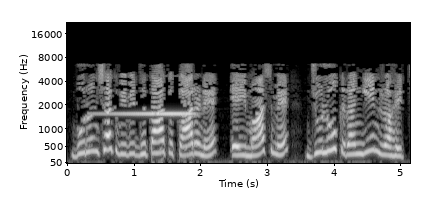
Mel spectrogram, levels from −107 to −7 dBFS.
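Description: A steady tone at 1.6 kHz rises out of the speech from 0.31 s, swelling over roughly a second until it sits about 5 dB above the talker, and holds until 2.07 s. This is a loudspeaker feedback squeal: the microphone was hearing the speaker it fed, and at that one frequency the loop gain passed unity, so the tone fed on itself. Throughout the recording, the speech is dull, with nothing above 6.5 kHz. The cause is likely low-bitrate audio saved at a high bitrate. The artefacts point to a heavily compressed first encode, later rewritten as a large MP3 that could not bring back the lost detail.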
